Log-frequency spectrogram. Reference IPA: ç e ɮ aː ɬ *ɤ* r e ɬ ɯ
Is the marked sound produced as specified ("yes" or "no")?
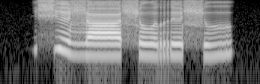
yes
